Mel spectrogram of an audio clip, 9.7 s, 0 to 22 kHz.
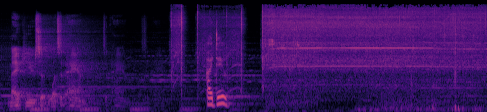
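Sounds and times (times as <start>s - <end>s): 
speech: 0.2s - 1.8s, 4.1s - 4.8s
cordless drill whirring with a high-pitched mechanical whine: 3.4s - 9.7s.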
